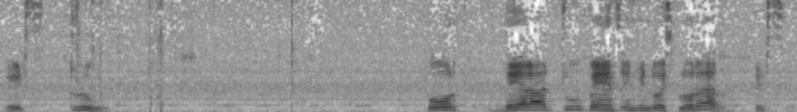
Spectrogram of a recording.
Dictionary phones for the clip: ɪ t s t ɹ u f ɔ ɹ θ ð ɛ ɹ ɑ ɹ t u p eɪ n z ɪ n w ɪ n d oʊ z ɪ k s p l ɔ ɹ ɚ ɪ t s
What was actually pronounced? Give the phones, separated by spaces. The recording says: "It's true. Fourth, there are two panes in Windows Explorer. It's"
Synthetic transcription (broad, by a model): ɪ t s t ɹ u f ɔ ɹ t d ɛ ɹ ɑ ɹ t u p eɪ n s ɪ n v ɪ n d oʊ ɪ k s p l ɔ ɹ ɚ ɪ t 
